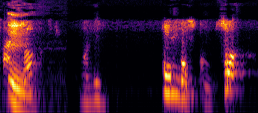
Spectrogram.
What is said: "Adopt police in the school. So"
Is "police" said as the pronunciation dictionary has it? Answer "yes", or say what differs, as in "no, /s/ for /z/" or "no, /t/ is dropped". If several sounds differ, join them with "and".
no, /s/ is dropped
